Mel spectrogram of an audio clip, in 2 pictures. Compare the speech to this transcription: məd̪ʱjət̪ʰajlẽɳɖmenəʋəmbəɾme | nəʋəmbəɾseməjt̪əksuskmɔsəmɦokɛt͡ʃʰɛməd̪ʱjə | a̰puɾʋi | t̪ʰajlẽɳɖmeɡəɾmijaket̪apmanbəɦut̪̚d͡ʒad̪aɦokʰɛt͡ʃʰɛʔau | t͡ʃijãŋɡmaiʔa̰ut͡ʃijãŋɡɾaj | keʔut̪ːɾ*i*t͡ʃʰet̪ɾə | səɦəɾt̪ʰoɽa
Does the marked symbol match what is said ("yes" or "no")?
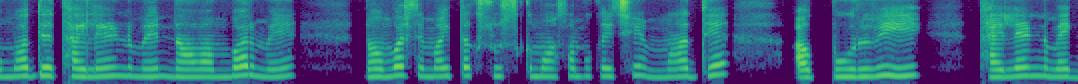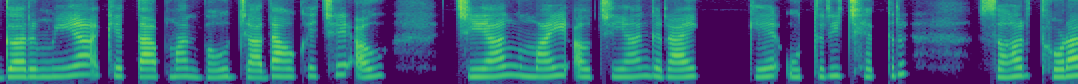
yes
